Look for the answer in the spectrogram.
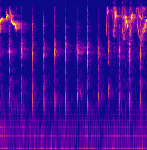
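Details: Sunbird (kolibri wulung) opening with a brief high twitter, then a row of crisp, evenly paced dry ticks, followed by another burst of very high, sweeping notes.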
